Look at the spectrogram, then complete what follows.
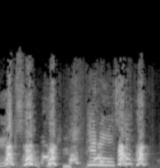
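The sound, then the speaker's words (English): A small white rat terrier named Abby, with pointy black ears, yaps in a quick series of sharp, high-pitched barks, broken midway by a short whining whimper before two more barks. “I meet this little rat terrier. She's white with pointy black ears, and her name's Abby.”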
